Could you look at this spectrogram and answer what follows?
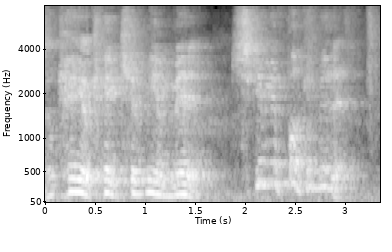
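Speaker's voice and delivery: high, strained imitation of a cornered promoter; panicked pleading. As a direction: plead as if grabbed by the throat. Retold promoter held by the throat.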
